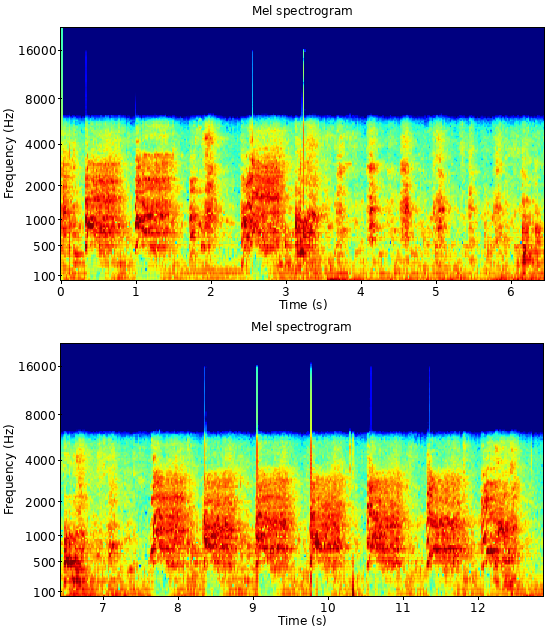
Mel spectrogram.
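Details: Four-year-old English Bulldog reacting indoors as the ceiling fan is switched on: loud, harsh, gravelly barks and grumbling woofs in rapid, uneven bursts that fill the room almost continuously.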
